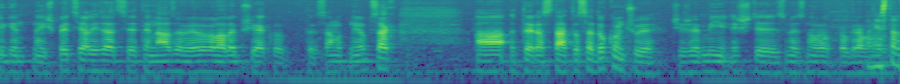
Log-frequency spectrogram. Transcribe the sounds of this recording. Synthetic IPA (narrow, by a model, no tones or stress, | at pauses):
liɡɛnt̪nɛjʃpɛt͡sializaːt͡siɛt̪ɛnːaːzɔʊjɛɔʋɛlalɛpʃiːakɔt̪ɛnsamɔt̪niːɔpsax | ʔat̪ɛɾast̪aːt̪ɔsad̪ɔkɔnt͡ʃujɛt͡ʃiʒɛmiɛʃcɛzmɛznɔʋɛɔpɾɔɡɾamɔɲɛst̪a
